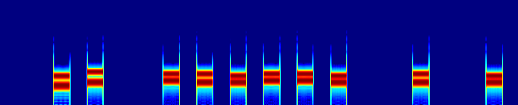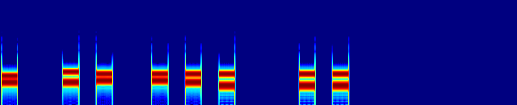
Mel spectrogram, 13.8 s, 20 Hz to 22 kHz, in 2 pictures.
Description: DTMF, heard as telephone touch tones, dialled by machine, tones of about 220 ms. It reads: 19 087007 8 77 90 082 22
